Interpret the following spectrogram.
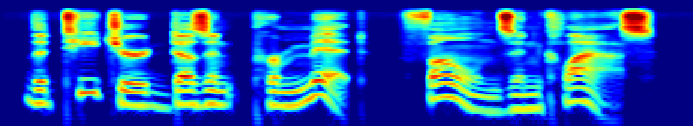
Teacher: verb, second syllable stressed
